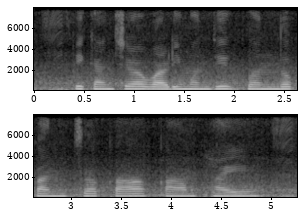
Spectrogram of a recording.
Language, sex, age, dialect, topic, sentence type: Marathi, female, 25-30, Varhadi, agriculture, question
